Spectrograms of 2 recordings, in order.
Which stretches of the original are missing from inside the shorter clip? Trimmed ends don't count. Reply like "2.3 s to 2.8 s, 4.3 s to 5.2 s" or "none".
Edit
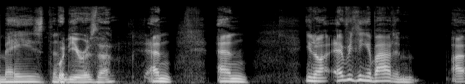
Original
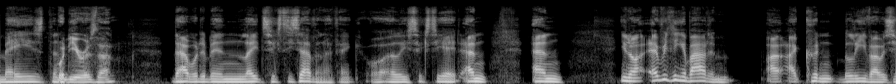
1.4 s to 4.6 s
